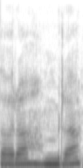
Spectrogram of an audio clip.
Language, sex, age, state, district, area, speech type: Nepali, female, 18-30, West Bengal, Darjeeling, rural, spontaneous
